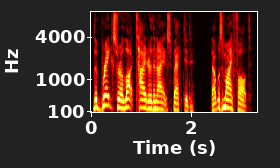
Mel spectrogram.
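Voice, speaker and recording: A man's voice: on the high side, animated, moderate pace, no echo, clean studio sound, voice pushed up, natural voice. A man voicing a young woman at the wheel of a rover in an audiobook. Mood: apologetic. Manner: apologetic, then shouting in alarm. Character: young adult woman, driver, alarmed.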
